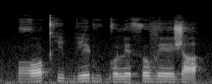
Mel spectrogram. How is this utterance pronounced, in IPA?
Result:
ɣɔkʰi bi ɽṳɡʊlɪ θʊveːʒa

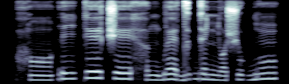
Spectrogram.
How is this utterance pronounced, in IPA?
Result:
hɔ̃˨ | ɾiː˧keː˦t͡ʃeː˧ hə˨ŋbɛ˦˨ dɨ˦ɡɛ˧ɲɔ˨ʃu˧ ɡ͡bũ˦

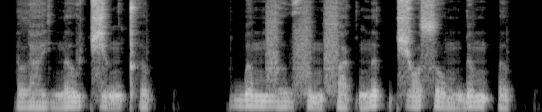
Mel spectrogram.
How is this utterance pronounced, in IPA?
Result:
la̤˨˩jnə˧w t͡ɕə̰ː˧˨ŋt̪ʰə˨˩p̚ | ɓə˧mvə̤˨˩wfə̰˧˨m fa˨˩k̚ nə˦˥t̚t͡ɕɔ˨˦so˧˩mɗə˧m ʔə˨˩p̚

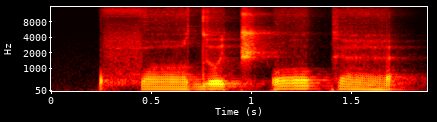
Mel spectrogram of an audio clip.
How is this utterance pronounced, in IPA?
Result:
fɑ̤dʊ t͡ʃʼɔ̤kæ̤

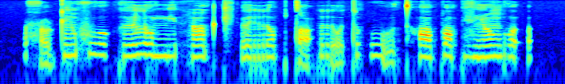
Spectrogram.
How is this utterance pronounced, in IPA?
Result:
ħo̰ʈĩxʷwo kʏlo mʲʉhĩtˤt͡ʃʼʏ roptˤṵʔro̰t | wṵt̪ʰɒpɒp vʲɔ̃ɡʷʌʔ

